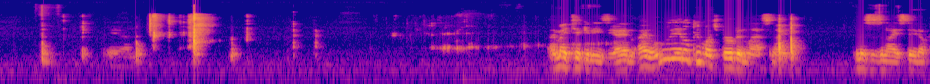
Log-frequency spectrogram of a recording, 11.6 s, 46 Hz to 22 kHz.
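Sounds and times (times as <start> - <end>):
beer can cracking open with fizzing hiss: 1.7 - 3.2
beer being poured: 4.8 - 7.6
speech: 7.0 - 10.0, 10.7 - 11.6.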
